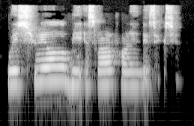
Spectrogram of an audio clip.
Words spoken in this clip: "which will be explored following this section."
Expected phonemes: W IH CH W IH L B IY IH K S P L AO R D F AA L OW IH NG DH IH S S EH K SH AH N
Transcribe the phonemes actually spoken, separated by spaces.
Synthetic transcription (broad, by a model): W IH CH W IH L B IY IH S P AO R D F AA L OW IH NG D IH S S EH K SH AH N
